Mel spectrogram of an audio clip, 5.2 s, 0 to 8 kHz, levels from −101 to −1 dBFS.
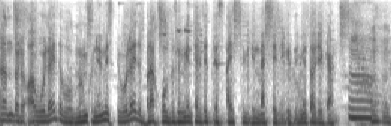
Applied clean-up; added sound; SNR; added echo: neural mask model RNNoise.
